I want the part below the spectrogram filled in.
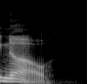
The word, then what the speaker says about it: know: Lisez le numéro 7 en vous rappelant que le cas est muet. – We know.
